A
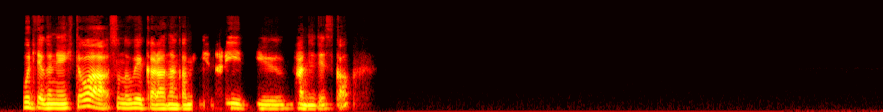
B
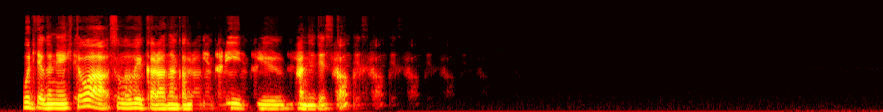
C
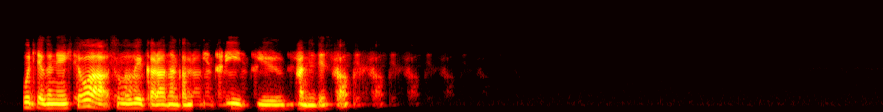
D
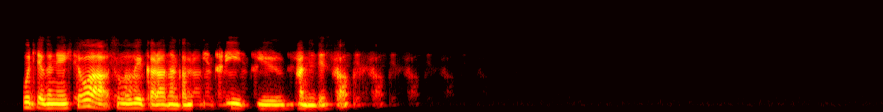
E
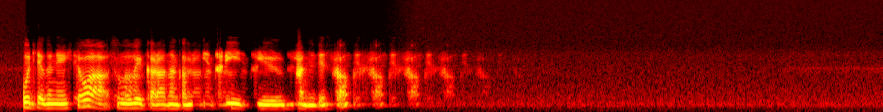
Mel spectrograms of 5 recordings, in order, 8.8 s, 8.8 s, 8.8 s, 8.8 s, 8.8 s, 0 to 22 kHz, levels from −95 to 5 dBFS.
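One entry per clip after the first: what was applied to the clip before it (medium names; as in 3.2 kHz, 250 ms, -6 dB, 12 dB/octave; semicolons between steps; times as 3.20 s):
thinning echo 357 ms, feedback 29%, high-pass 890 Hz, level -17 dB
elliptic band-pass 270–3100 Hz, stop band 40 dB
peaking EQ 95 Hz +10 dB 2.2 oct; trim -4.5 dB
three bands compressed up and down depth 100%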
